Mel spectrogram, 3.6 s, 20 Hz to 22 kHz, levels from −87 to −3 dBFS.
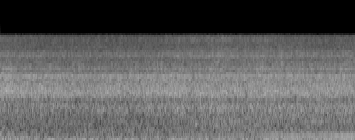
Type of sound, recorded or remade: remade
